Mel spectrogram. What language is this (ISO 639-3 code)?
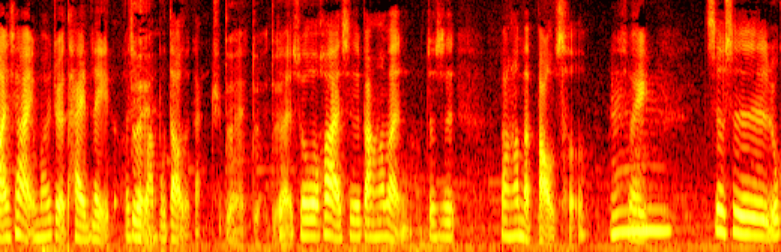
zho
